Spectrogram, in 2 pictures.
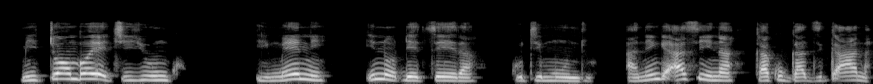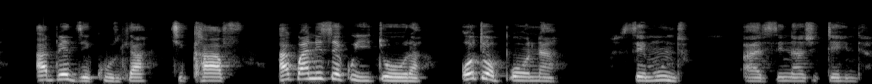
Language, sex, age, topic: Ndau, male, 18-24, health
